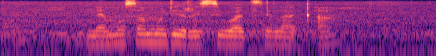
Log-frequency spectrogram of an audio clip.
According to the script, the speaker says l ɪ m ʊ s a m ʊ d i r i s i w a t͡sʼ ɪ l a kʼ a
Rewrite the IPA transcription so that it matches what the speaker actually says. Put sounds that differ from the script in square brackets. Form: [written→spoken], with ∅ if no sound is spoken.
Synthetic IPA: l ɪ m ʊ s a m ʊ d i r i s i w a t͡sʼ ɪ l a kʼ a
